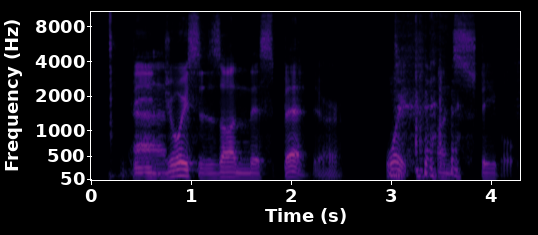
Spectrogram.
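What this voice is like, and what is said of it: Poor impression of a TV character. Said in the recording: “Nick Offerman as Ron Swanson. ... That was a terrible impression.”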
